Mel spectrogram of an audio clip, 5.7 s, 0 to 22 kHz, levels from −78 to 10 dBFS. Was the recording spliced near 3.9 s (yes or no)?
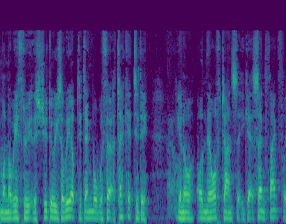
yes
